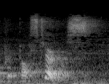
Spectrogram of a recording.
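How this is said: The pitch rises then falls on the stressed syllable. "Rise fall"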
